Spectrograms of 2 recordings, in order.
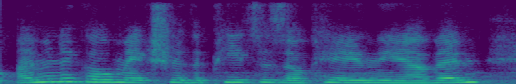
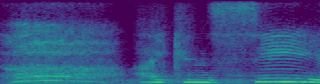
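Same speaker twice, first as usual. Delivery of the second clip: gasp, then high, very slow wonder; mock amazement; 8 semitones higher, much slower than usual. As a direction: play astonished for a little child. Mock amazement playing with daughter.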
